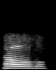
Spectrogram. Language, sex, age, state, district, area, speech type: Marathi, female, 18-30, Maharashtra, Nashik, urban, conversation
